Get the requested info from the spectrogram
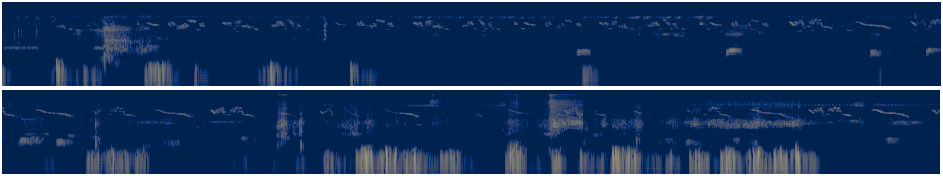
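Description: A bird chirping steadily, a long series of short high notes about three a second. Bursts of low rumbling thumps come and go, heaviest in the second half.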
